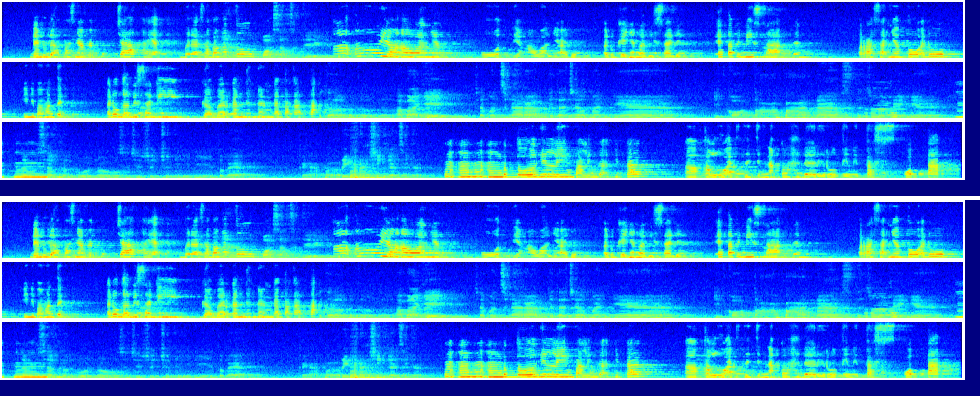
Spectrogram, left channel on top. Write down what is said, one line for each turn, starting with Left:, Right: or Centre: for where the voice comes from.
Right: dan udah
Left: Betul.
Right: pas nyampe puncak kayak berasa
Left: Kayak punya
Right: banget tuh
Left: kepuasan sendiri gitu
Right: Heeh,
Left: ya?
Right: yang awalnya
Left: Iya
Right: takut
Left: iya, oke oke.
Right: yang awalnya aduh aduh kayaknya nggak bisa deh eh tapi bisa
Left: Heeh.
Right: dan rasanya tuh aduh ini banget deh. Aduh nggak bisa
Left: Heeh.
Right: digambarkan <laughs> dengan kata-kata.
Left: Betul betul betul. Apalagi zaman sekarang kita zamannya di kota, panas dan sebagainya.
Right: Eh, Mm-mm.
Left: Kita bisa ke gunung sejuk-sejuk, dingin-dingin itu kayak kayak apa, refreshing nggak sih, Kak?
Right: Mm-mm, mm-mm, betul, healing. Paling nggak kita eh,
Left: Iya.
Right: keluar sejenak lah dari rutinitas kota,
